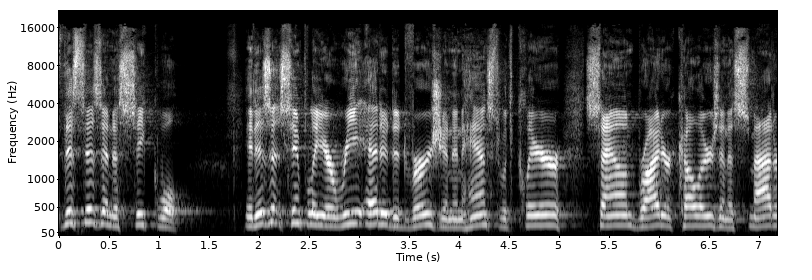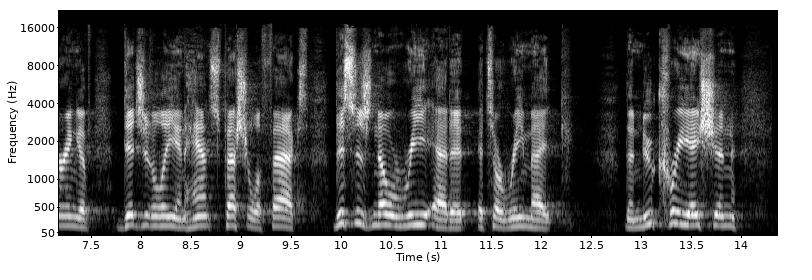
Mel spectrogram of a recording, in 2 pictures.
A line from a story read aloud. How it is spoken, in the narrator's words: he says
